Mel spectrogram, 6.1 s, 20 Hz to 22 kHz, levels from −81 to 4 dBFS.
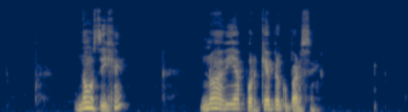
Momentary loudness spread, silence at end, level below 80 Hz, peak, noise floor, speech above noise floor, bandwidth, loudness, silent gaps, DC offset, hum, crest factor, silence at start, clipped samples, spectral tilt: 13 LU; 1.4 s; -58 dBFS; -4 dBFS; -75 dBFS; 54 dB; 15.5 kHz; -21 LUFS; none; under 0.1%; none; 20 dB; 1.1 s; under 0.1%; -6.5 dB/octave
